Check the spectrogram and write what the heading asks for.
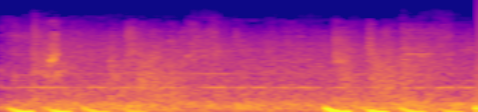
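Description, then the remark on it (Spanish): Hot machines in a munitions factory clatter and pound in a deafening, dense, continuous din, with heavy rhythmic thuds repeating over a steady mechanical hum and rattling noise, loud and overwhelming. “En la puerta el ruido nos rodea, un traqueteo ensordecedor. Todo vibra al ritmo de las máquinas calientes.”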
